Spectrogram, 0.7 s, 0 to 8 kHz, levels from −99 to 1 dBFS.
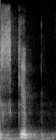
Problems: constant background noise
